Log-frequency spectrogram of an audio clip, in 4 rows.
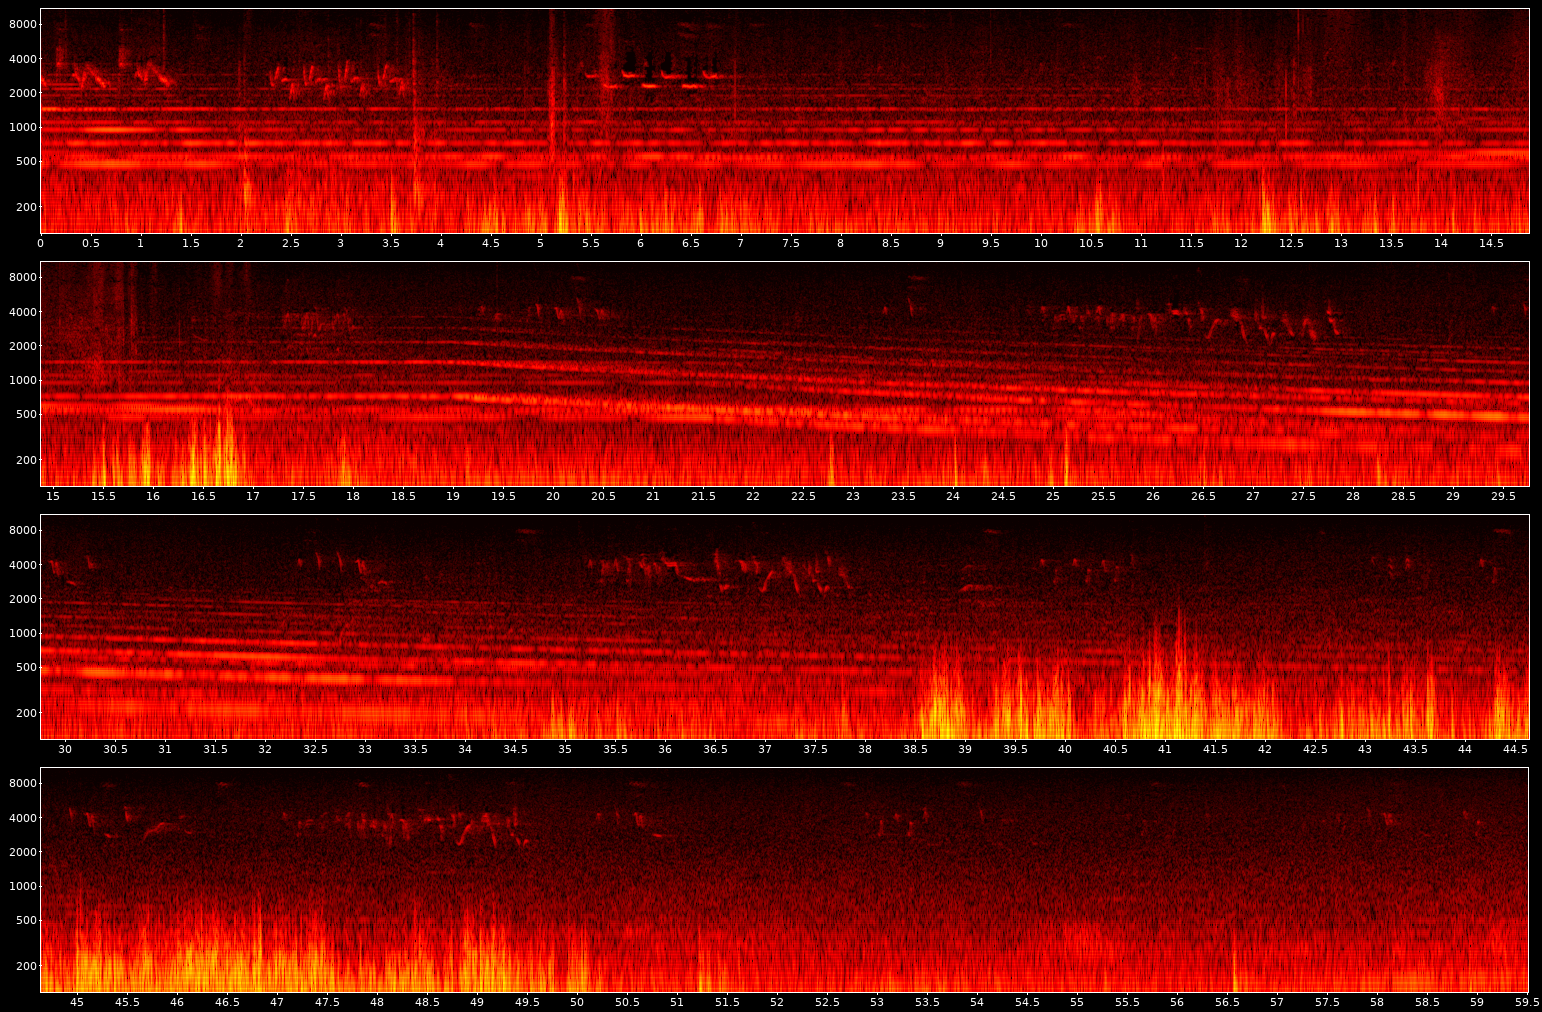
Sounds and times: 0.0s tornado warning test 53.9s

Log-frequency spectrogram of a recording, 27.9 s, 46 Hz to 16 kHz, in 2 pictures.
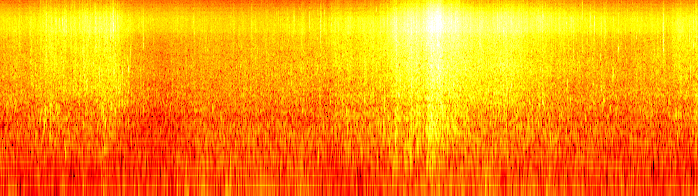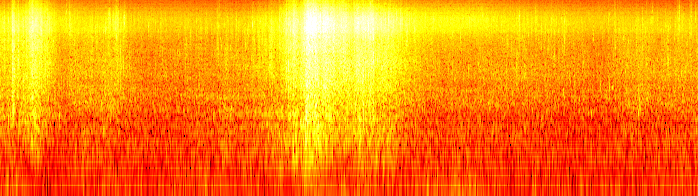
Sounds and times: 0.0s waves coming to the beach 27.9s

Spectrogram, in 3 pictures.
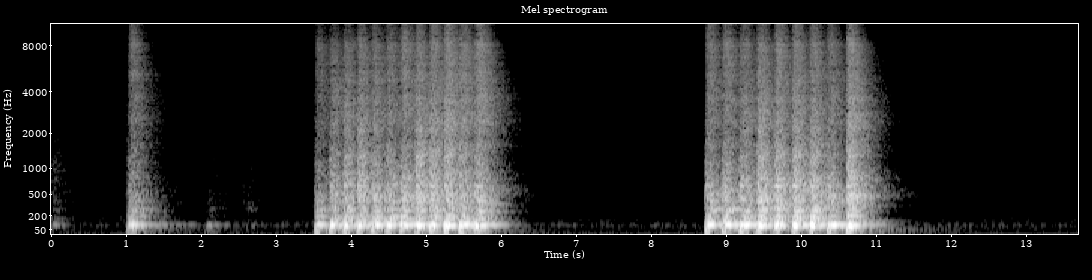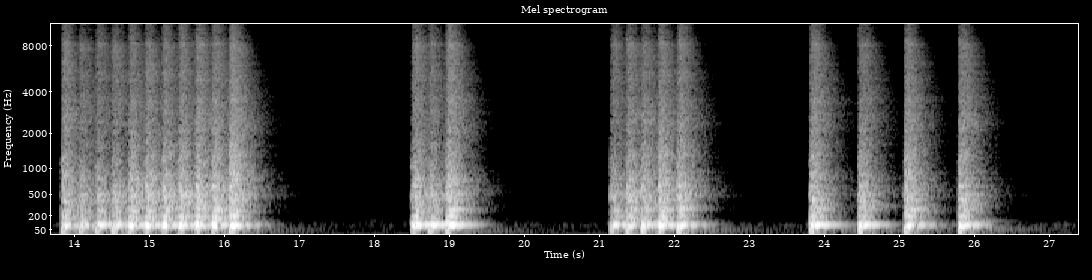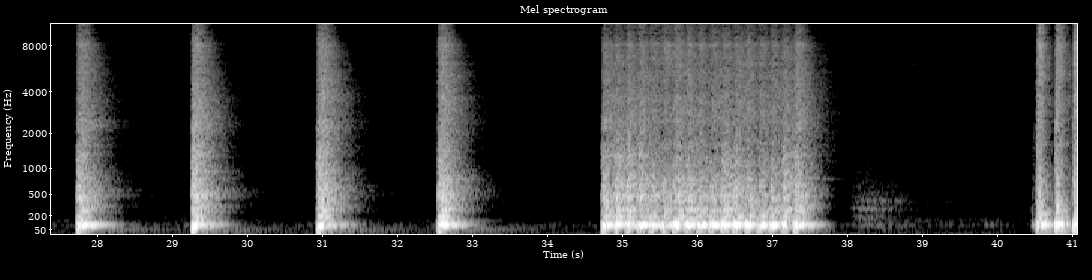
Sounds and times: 40.5s Pounding on sliding door 41.0s

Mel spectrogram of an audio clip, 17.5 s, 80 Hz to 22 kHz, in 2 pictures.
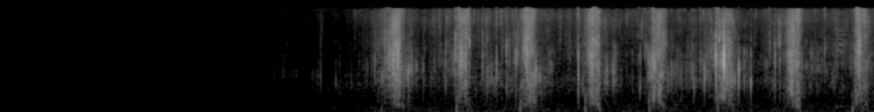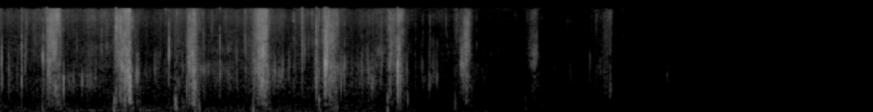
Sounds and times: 3.4s Walking on gravel 14.2s

